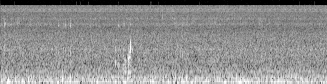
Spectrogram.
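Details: Sleeping tabby cat resting against a person's stomach and listening to its noises, giving a dense continuous low rumble of purring, with a brief faint higher squeak near the middle.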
